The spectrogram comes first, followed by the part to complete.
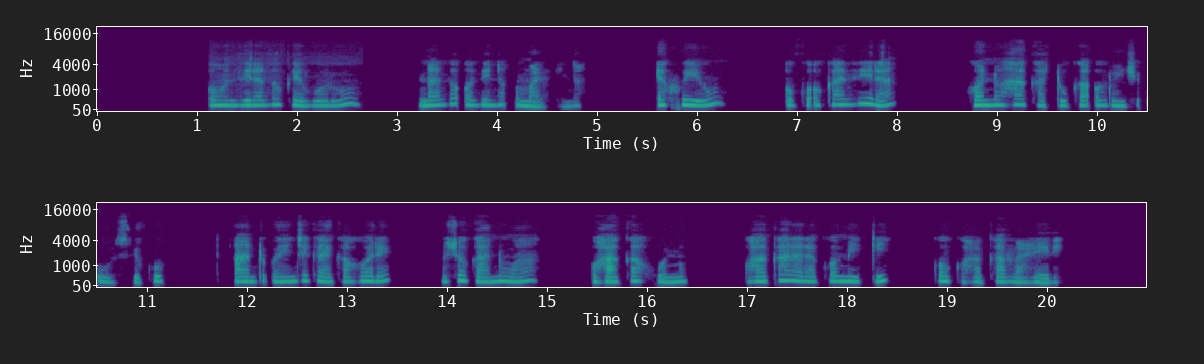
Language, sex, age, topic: Oshiwambo, female, 25-35, agriculture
